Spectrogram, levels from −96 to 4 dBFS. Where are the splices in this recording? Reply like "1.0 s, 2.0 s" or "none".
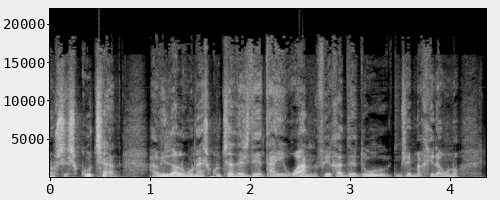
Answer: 3.4 s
